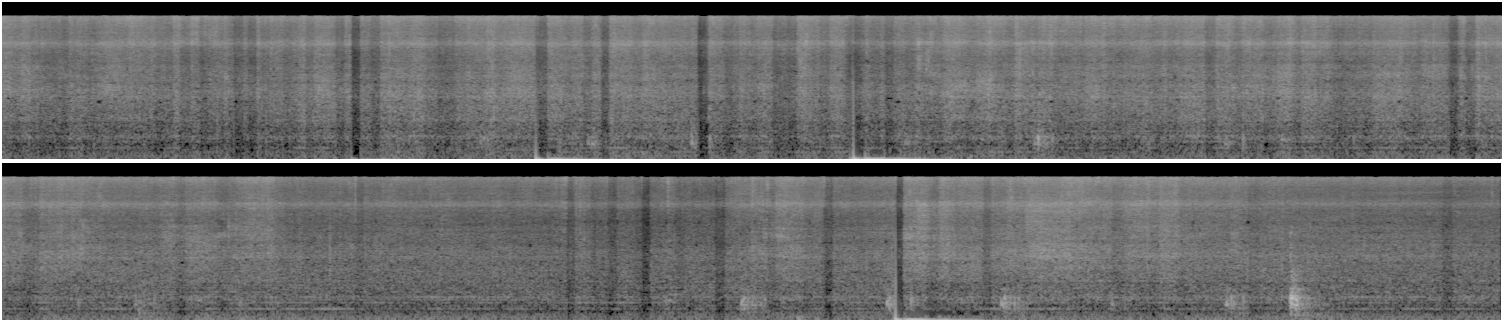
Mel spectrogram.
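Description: Chicken liver pieces and garlic frying in hot oil in a wok, a steady sizzle, with the scrape and tap of a spatula against the pan as they are stirred.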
